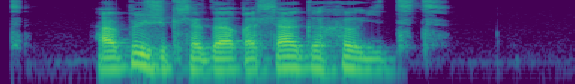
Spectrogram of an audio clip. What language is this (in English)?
Kabardian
